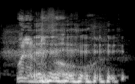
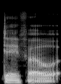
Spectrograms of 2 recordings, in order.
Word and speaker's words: Dafoe: about how family called it Dafoe or Duffo.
